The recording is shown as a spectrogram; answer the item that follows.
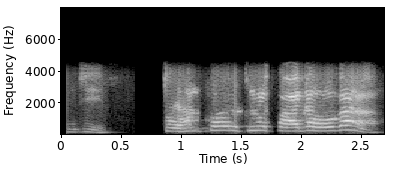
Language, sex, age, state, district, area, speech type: Hindi, male, 18-30, Uttar Pradesh, Jaunpur, rural, conversation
